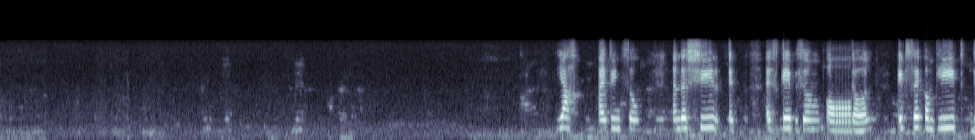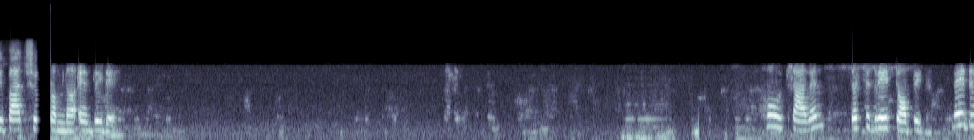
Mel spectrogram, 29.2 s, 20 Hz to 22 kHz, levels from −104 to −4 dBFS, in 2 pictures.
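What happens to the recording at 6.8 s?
Nothing goes wrong at 6.8 s: the speech is intact there, carried by the AMR wideband (HD Voice) codec at 12.65 kbit/s.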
